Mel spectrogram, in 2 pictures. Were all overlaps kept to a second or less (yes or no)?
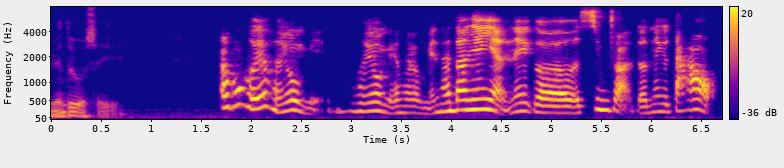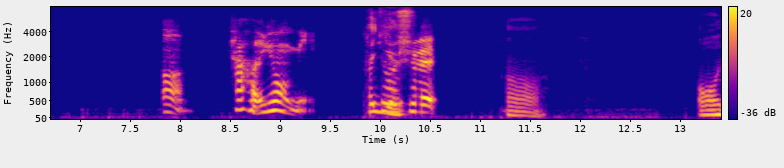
yes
